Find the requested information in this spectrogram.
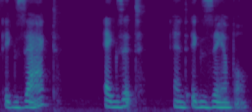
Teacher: the x will sometimes sound like a gz as in the words exact exit and example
